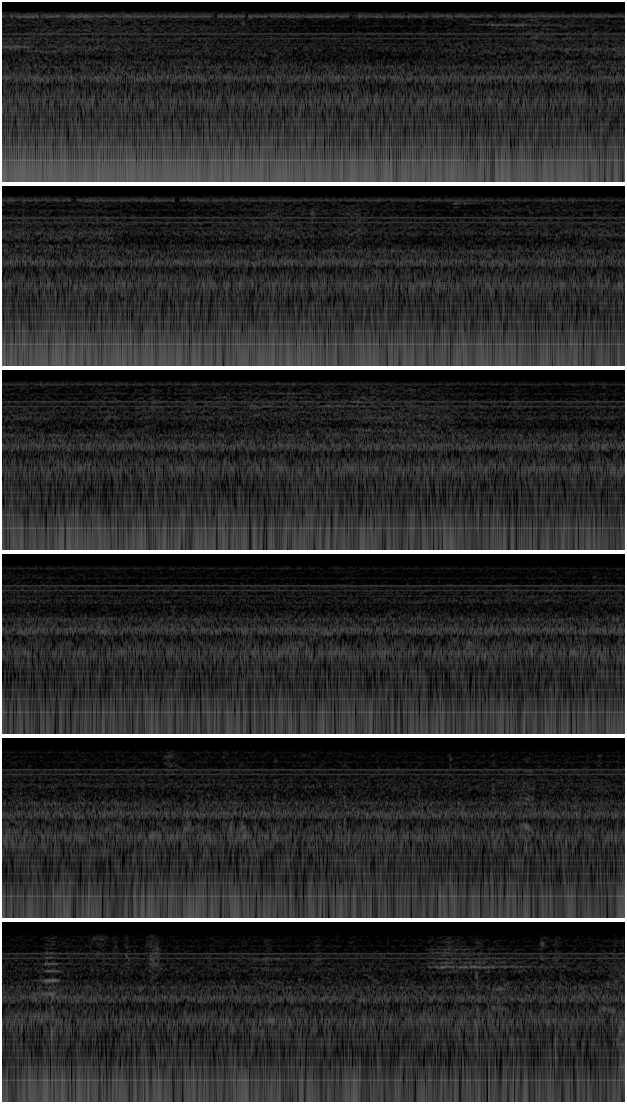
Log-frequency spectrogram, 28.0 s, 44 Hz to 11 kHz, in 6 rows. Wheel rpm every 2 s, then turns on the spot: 0, 0, 0, 0, 0, 0, 0, 0, 0, 0, 0, 0, 0, 0.
none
